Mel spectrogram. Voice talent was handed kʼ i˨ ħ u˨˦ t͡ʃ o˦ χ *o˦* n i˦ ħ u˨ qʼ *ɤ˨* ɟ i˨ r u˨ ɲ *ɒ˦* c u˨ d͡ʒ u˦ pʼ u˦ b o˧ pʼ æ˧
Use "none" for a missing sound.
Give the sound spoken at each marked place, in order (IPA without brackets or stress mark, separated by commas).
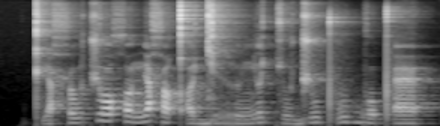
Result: o˧, o˨, ɒ˦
